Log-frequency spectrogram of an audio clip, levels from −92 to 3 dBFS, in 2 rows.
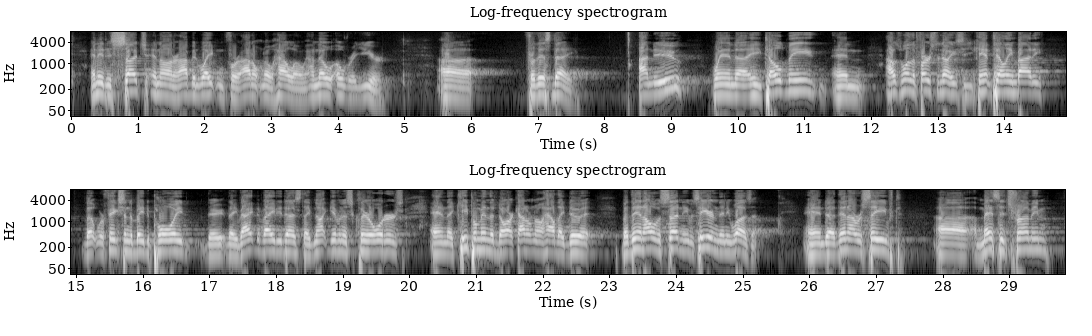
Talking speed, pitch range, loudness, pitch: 200 wpm, 130-165 Hz, -17 LUFS, 150 Hz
